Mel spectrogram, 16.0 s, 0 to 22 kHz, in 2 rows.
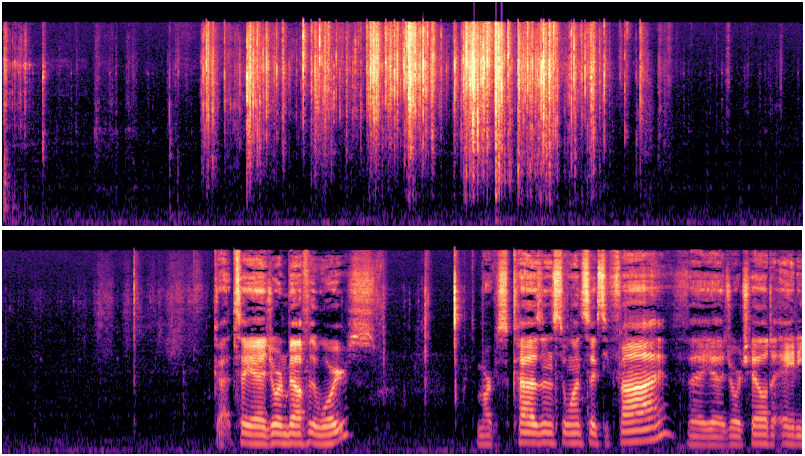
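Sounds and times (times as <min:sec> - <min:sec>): foil wrapper crinkling and tearing: 0:01.9 - 0:06.7.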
